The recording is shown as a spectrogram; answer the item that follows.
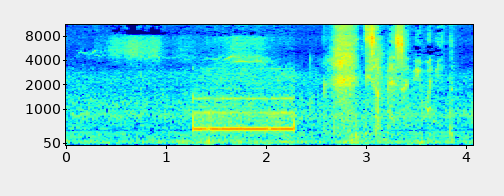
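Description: One ring of a telephone ringback tone heard through a smartphone's speaker while a call waits to be answered: a steady beep about a second long that starts about a second in.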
